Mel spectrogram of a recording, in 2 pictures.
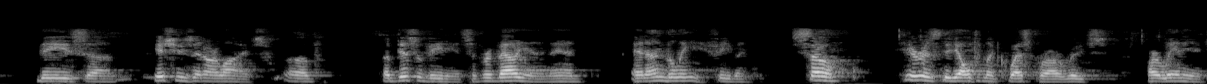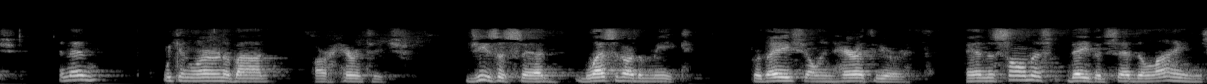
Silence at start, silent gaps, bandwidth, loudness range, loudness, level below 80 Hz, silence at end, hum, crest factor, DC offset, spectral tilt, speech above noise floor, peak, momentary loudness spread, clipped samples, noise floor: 0.35 s; none; 5.6 kHz; 5 LU; -20 LUFS; -72 dBFS; 0 s; none; 20 dB; under 0.1%; -10.5 dB/octave; 53 dB; -2 dBFS; 16 LU; under 0.1%; -73 dBFS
